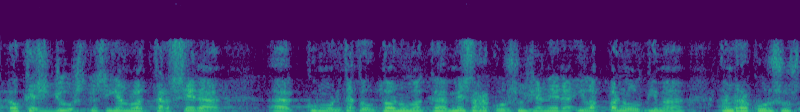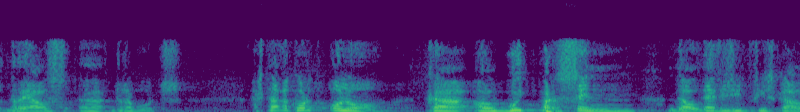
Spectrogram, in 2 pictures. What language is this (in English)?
Catalan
